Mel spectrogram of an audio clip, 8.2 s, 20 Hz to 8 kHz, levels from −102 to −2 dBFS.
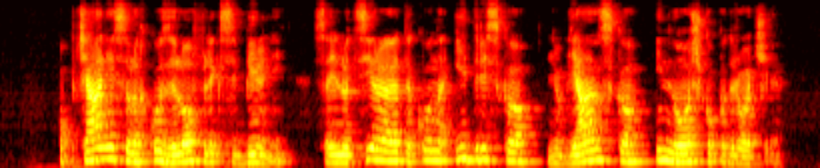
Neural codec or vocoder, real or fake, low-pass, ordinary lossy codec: none; real; none; none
